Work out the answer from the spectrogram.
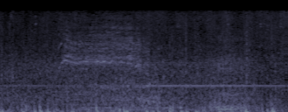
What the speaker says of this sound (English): Horses, quite a few of them.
